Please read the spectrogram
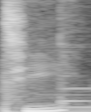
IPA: t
